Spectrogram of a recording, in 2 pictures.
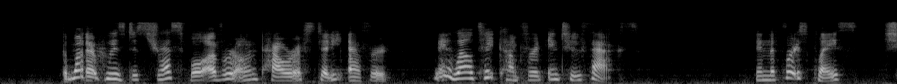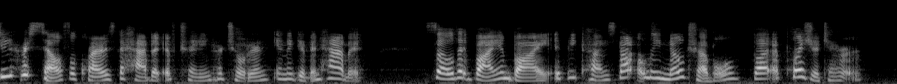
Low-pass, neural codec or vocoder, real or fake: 7.2 kHz; codec, 24 kHz, 1 kbps, SNAC; fake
